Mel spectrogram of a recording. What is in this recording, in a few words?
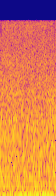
rattle; Blue Heat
